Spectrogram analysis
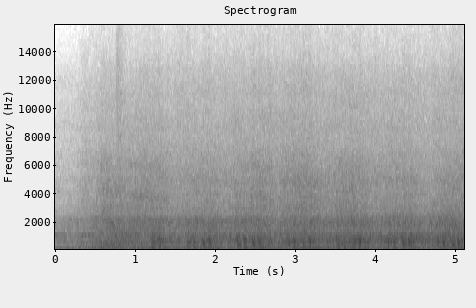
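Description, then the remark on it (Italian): A steady, broad rumble of a train arriving on rails at first light and slowing down, with a constant loud roar and faint metallic texture, continuing without pause and with no voices. “Percepirono l'arrivo del treno dal rumore metallico che arrivava dai binari.”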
